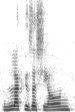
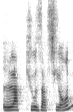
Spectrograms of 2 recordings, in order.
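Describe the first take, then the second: First: L'accusation said the English way, "luh-kiz-a-sion", slowly; l'accusation halting and anglicized; unsure French. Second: L'accusation said the French way, "la-kyu-za-sion", slowly with a rising end; retry l'accusation more French, asking; l'accusation in a careful French accent; retried French. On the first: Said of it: "am I saying that right?". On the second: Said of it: "L'accusas-, oh, I can't say it any other way". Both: Real, not acted.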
